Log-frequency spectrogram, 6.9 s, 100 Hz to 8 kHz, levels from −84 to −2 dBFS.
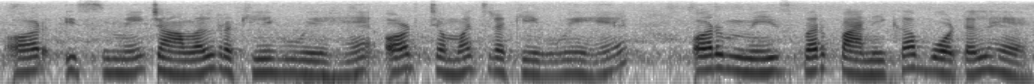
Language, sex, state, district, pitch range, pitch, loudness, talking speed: Hindi, female, Bihar, Saharsa, 175-200 Hz, 185 Hz, -19 LUFS, 155 wpm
